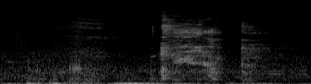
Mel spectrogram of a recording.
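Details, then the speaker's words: Two harsh adult coughs in quick succession, the first longer and forceful, the second brief, from a man who describes a tickle in his chest, a throat that is better, and a persisting wheeze; repeated cough. "but it just keeps on coming and it doesn't really hurt but it more just tickles and you know what it's like when you got a tickle in your chest and and you want to just cough and and clear it so sorry about that people"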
